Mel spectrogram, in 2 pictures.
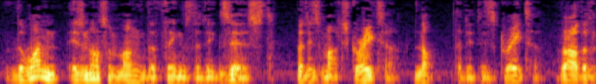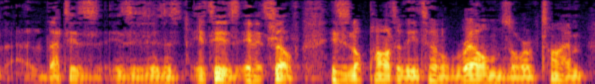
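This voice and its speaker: A man reading a mystical scripted text aloud as a radio show host, in a solemn, measured recitation. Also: deep voice, animated, slightly rough.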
